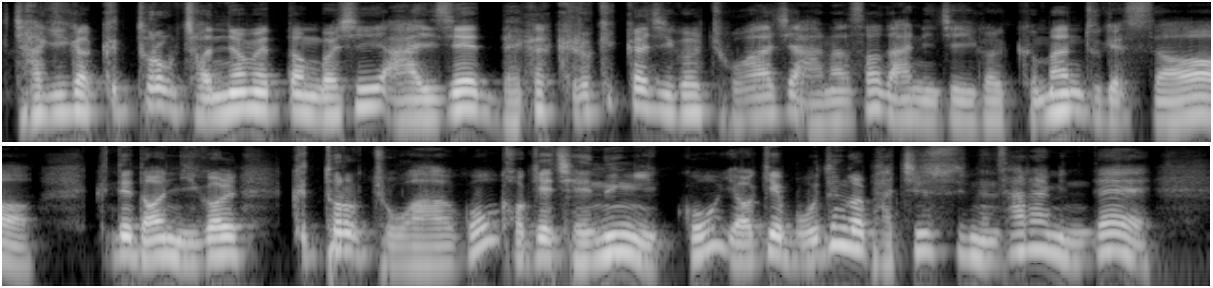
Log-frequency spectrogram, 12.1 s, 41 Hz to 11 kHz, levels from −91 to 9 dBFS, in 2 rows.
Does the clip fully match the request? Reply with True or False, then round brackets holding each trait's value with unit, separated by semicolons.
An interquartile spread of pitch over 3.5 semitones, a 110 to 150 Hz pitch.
True (5.2 semitones; 135 Hz)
